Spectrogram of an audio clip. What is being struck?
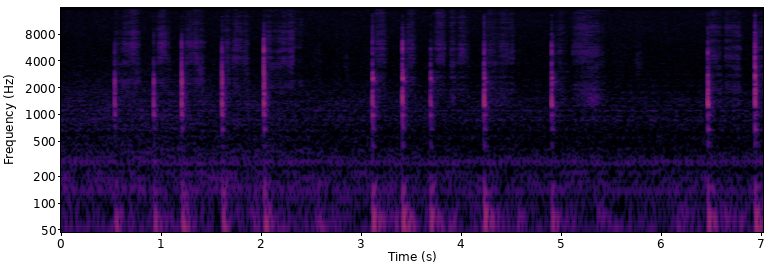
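Chalk on a wood-framed chalkboard.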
